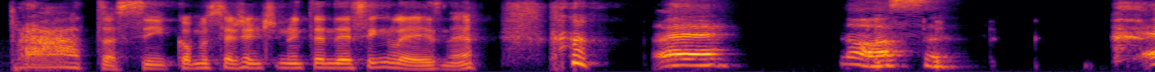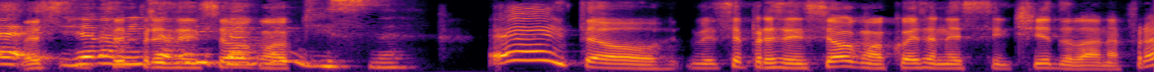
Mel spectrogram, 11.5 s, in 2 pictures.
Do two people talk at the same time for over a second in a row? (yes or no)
yes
